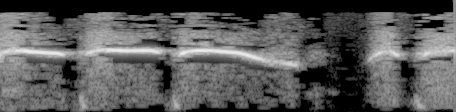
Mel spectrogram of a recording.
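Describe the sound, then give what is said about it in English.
Someone whistles a melody, trying to follow along with a song. Clear, sustained notes hover near one pitch, broken by short gaps between phrases, with no other sound audible. “Anybody out there good at whistling? I was trying to whistle along with that song.”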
